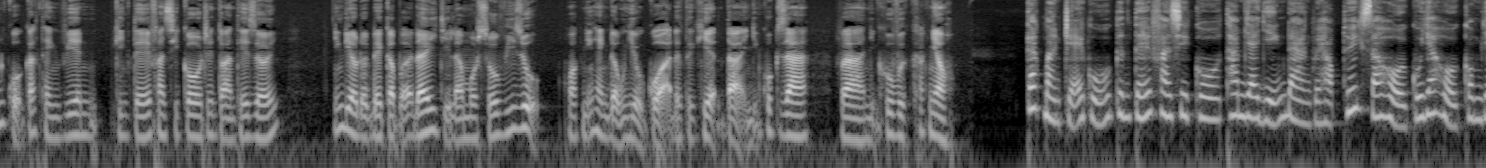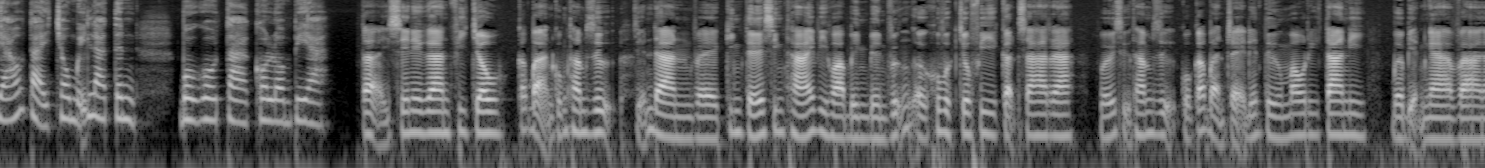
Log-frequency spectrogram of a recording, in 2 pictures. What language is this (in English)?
Vietnamese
